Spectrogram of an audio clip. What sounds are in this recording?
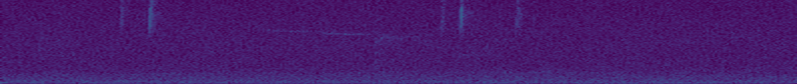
Brown Creeper call, unidentified bird chip note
